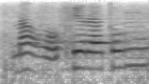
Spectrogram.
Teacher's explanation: الميم رقيقة لكن الغين ليست رقيقة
